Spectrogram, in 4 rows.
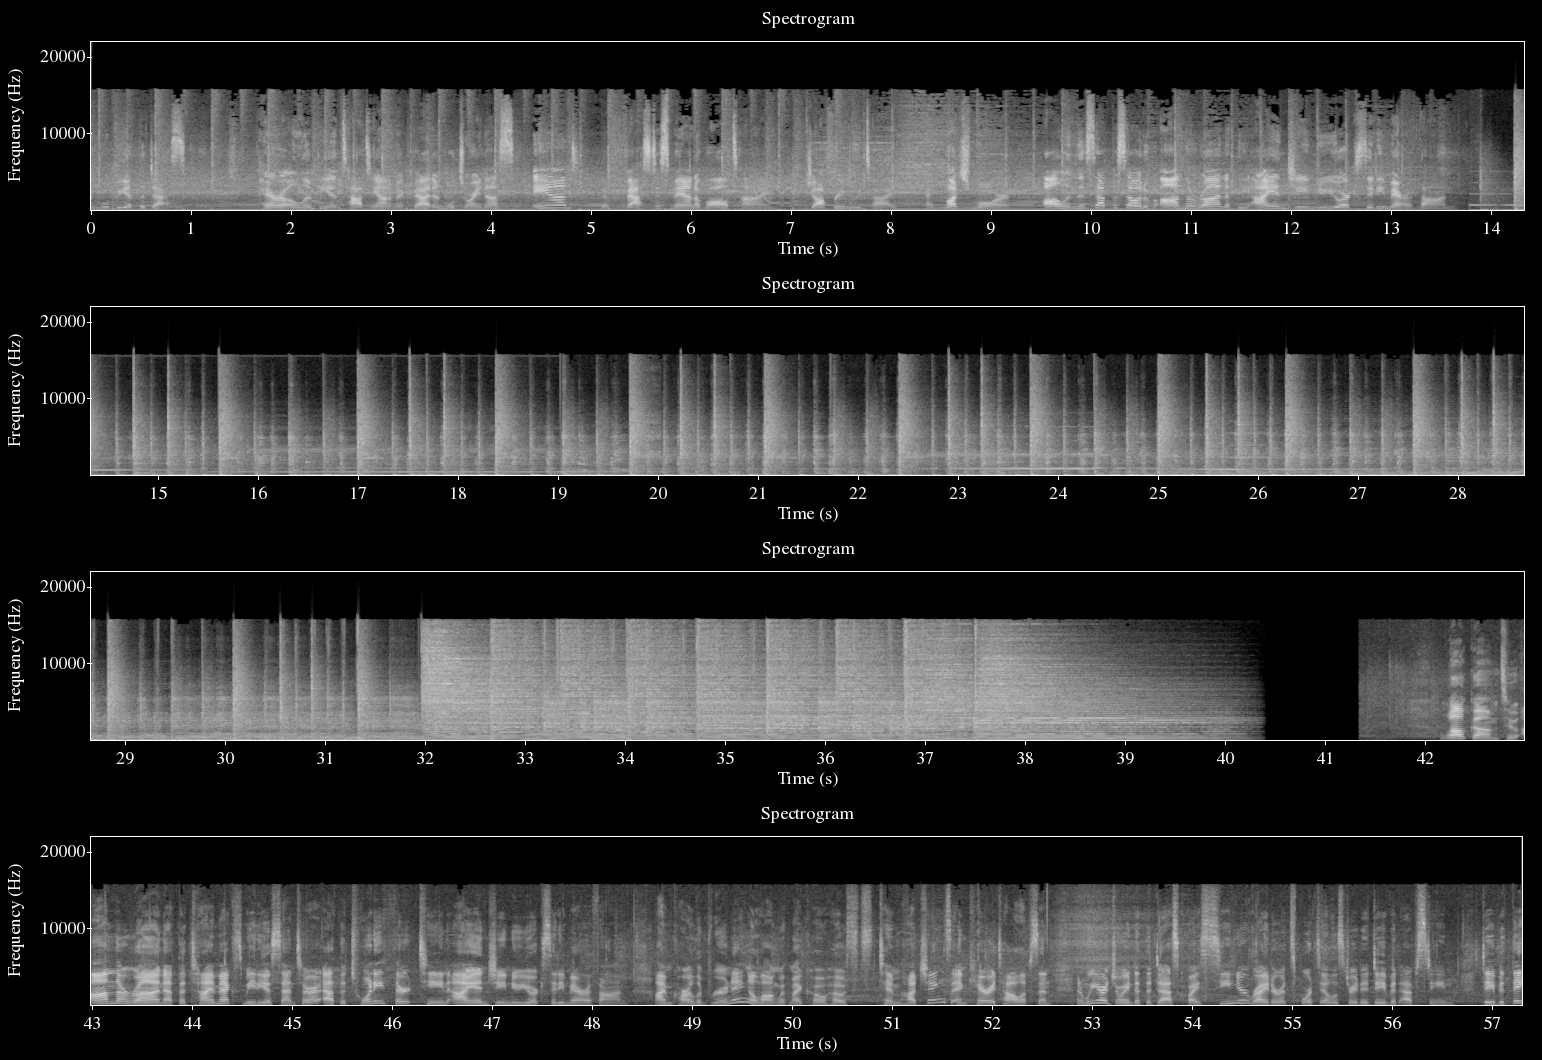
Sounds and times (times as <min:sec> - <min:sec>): Music: 0:00.0 - 0:40.4.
